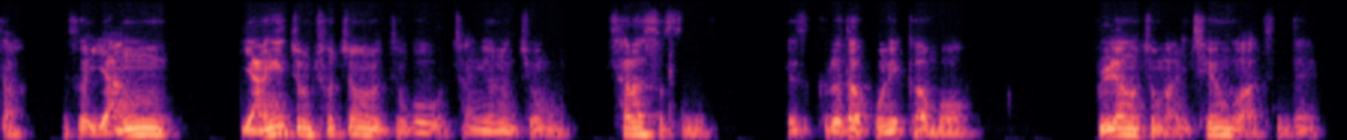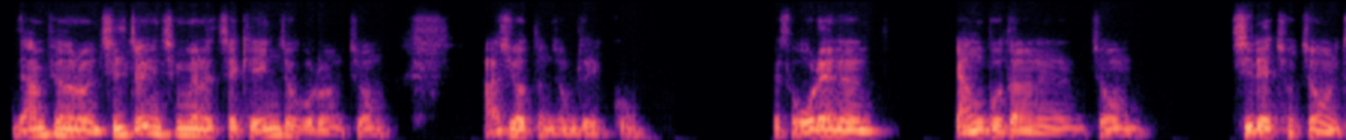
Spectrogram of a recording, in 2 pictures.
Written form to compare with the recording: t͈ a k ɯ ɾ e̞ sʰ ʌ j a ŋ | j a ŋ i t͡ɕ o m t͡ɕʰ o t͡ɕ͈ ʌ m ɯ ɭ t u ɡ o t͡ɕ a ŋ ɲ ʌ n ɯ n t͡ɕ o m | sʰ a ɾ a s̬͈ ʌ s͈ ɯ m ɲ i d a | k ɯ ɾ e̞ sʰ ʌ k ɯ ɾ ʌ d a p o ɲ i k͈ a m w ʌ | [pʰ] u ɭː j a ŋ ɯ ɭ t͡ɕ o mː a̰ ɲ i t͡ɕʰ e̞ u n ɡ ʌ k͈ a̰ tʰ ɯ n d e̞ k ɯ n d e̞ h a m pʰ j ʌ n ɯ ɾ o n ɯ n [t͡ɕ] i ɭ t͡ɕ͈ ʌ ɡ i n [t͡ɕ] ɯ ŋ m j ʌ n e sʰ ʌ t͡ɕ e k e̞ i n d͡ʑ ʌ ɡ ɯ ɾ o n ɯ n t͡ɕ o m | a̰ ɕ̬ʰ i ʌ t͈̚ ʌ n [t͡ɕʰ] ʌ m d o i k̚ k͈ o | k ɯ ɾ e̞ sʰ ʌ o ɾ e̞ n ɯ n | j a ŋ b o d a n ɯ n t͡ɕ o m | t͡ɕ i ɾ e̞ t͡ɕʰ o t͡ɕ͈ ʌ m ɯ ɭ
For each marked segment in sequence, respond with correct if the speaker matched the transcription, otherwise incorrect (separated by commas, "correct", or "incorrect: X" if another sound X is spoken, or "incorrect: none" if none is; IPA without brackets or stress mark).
incorrect: p, correct, incorrect: t͡ɕʰ, incorrect: t͡ɕ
